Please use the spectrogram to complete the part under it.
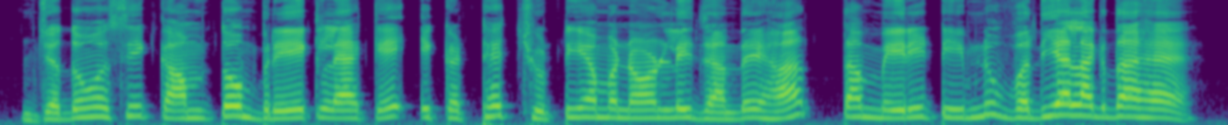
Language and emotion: Punjabi, happy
